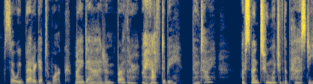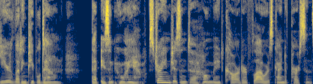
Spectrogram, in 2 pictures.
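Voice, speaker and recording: An actress voicing a young, guilt-ridden sorceress superhero in a video game, soft and breathy, earnest and measured with a wry edge. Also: female voice, on the low side, no echo, clean studio sound, lightly acted. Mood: earnest, troubled. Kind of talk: acted video game dialogue.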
